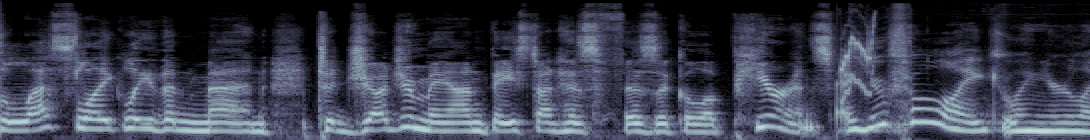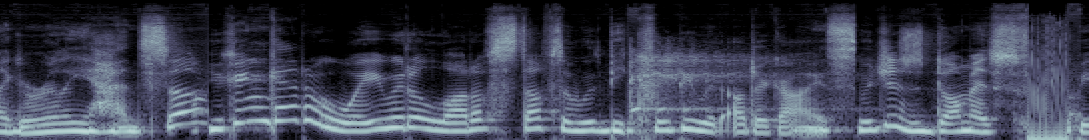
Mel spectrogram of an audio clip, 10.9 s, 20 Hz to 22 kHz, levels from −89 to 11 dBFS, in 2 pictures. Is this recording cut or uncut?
cut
